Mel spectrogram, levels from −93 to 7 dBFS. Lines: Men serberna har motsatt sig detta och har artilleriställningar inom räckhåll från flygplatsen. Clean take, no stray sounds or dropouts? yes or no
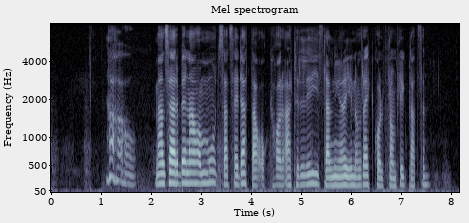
no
